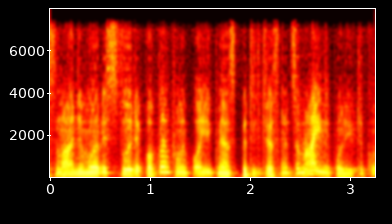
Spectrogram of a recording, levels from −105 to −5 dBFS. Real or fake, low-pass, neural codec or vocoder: fake; 7.2 kHz; codec, 44.1 kHz, 0.9 kbps, DAC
